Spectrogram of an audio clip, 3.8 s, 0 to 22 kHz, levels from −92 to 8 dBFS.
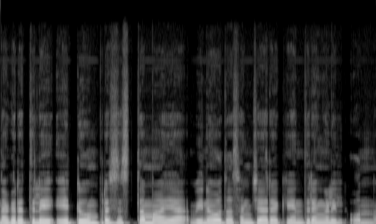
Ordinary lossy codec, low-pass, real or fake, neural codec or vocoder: none; 19.8 kHz; real; none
